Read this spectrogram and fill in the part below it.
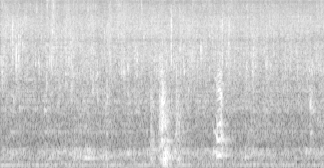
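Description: Warm water runs steadily from a bathroom tap into a sink, a continuous close hiss with a couple of brief splashy swells and one short spoken word.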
